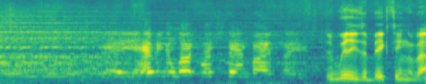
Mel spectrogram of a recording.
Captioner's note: man on bullhom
